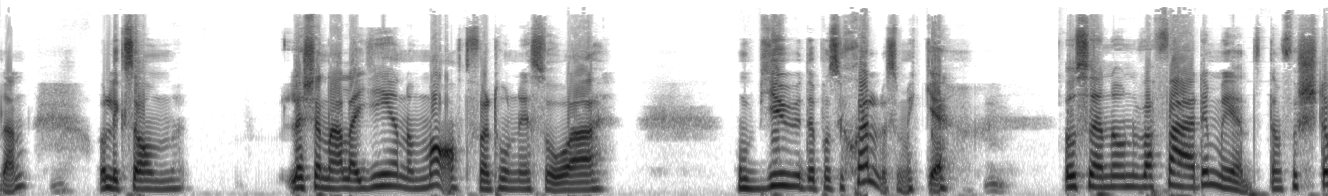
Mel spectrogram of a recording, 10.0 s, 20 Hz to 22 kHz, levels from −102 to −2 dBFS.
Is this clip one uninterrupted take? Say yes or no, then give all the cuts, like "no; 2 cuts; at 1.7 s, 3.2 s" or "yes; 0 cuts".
no; 1 cut; at 7.9 s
